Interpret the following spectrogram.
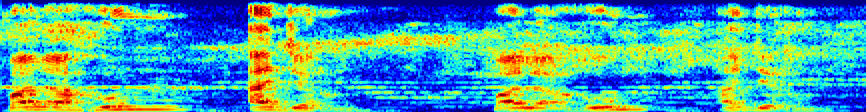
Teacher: bunyi mim disuarakan dengan terang dan jelas tanpa berdengung di bibir dengan mulut tertutup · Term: izhar syafawi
